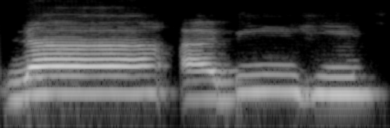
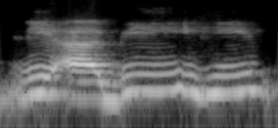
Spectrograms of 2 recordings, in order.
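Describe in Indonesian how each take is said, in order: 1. Suku kata pertama dibaca 'la'. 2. Suku kata pertama dibaca 'li'. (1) "Masalah kita akan baca la abihi" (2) "lam baris bawah li"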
